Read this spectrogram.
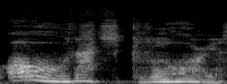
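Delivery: slow, relieved and savoured; stretching sigh. Acted. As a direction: stretch out the words with pleasure. Ember stretching after release.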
